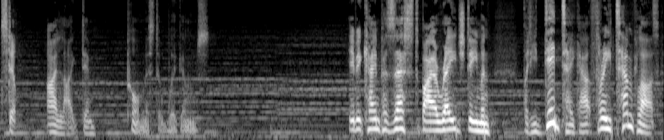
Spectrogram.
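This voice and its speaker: An actor playing a wry, flippant runaway mage in a video game, with a sardonic, conversational manner. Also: male voice, medium pitch, expressive, slow pace, gravelly, pauses often, faint music behind. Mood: wry, joking. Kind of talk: video game character acting.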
